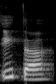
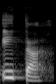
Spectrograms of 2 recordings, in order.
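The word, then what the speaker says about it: ήτα: complicated history of ITA at first it is generally believed to be pronounced like a long version of Epsilon and sounded like e after the Classical period however it sounds started to change and merged with Yota as did another letter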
